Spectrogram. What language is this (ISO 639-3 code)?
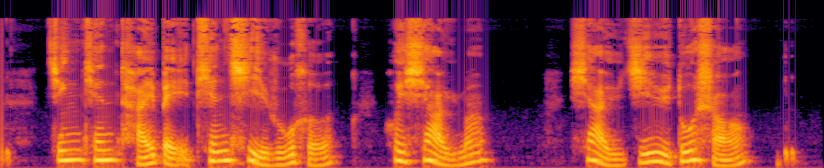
zho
